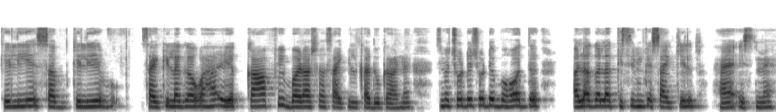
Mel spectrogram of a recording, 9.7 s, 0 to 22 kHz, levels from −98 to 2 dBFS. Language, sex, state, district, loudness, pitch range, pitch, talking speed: Hindi, male, Bihar, East Champaran, -17 LUFS, 190-220 Hz, 205 Hz, 160 wpm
